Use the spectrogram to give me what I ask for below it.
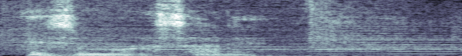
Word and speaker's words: esmorzaret: No, es con Z, ¿vale? Para los castellanoparlantes sería esmorzaret, en ese sentido, pero se dice esmorzaret, se pronuncia así.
